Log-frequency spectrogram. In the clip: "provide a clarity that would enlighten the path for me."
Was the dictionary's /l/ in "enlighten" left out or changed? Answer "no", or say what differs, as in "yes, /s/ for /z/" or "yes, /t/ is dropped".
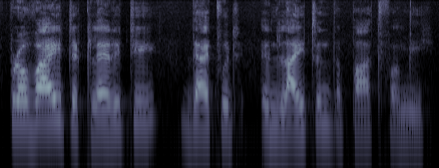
no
